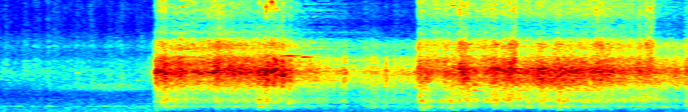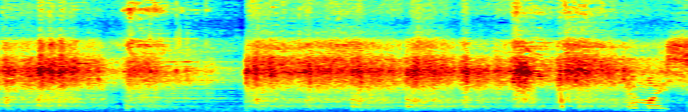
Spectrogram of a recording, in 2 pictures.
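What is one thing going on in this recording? Hits land with sharp impacts in a game.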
